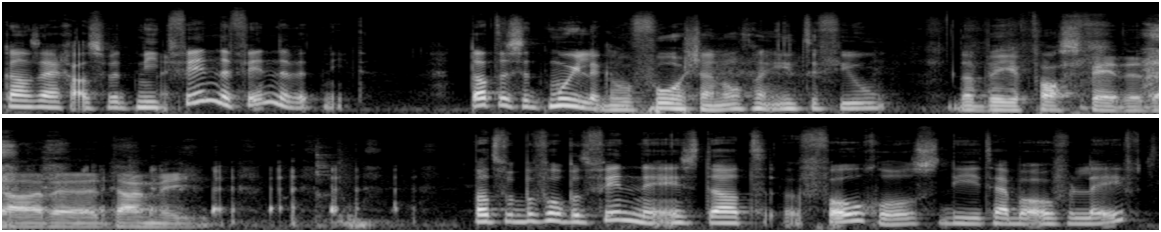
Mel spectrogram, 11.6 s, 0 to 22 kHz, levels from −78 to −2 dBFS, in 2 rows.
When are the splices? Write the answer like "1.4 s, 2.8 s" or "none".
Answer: 8.0 s, 9.7 s

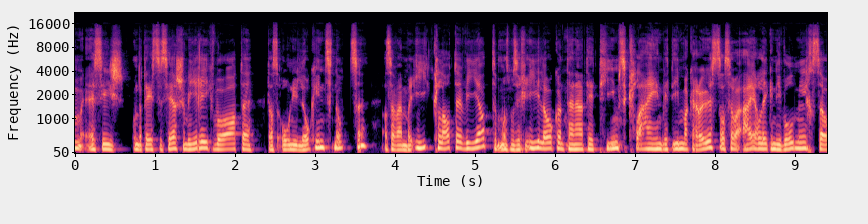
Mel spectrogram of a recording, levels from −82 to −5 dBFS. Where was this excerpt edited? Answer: 7.4 s

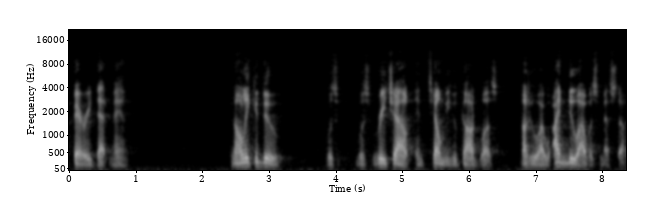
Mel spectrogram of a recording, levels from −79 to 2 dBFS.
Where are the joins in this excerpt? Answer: none

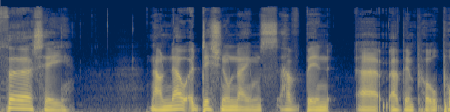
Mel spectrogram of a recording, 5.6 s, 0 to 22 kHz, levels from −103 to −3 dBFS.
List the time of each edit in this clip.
none

